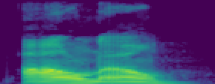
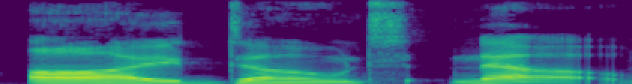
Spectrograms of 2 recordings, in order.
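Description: First: The words run together in a reduced form. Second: Each word is said fully and separately. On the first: The speaker calls it right. "We say, ... Sometimes even just slurring our words" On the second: The speaker calls it wrong. "We never say"

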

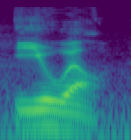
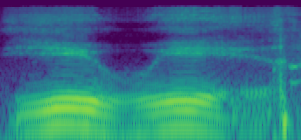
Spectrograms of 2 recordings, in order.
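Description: First: It is said in his normal voice. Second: It is said in a Yoda impression.

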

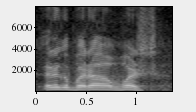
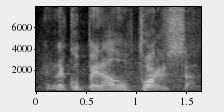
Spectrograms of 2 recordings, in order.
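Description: First: It is said weakly, with little energy. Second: It is said forcefully, with much energy.

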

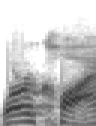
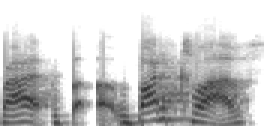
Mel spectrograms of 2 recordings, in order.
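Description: First: It is read out the English way. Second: It is said the Polish way. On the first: The speaker calls it wrong. "I was saying, oh yeah, I'm going to Wrocław" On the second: The speaker calls it right. "And they're like, oh no, you're going to Wrocław"

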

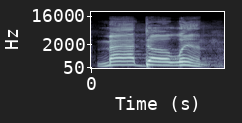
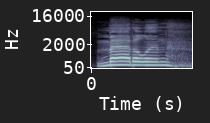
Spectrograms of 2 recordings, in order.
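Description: First: The name is said sternly, each syllable separated. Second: The name is said in a playful, amused way. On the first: The child is in trouble. "that's where you break out all the syllables" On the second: The speaker reacts to something silly. "she'll do something kind of funny or goofy. And I'll say"

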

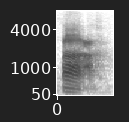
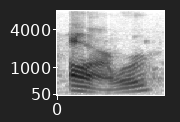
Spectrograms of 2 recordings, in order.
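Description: First: The letter ends in an open ah vowel. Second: The letter ends with a clear r sound. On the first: The speaker calls it right. "it's ah" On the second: The speaker calls it wrong. "Not R"

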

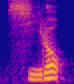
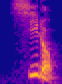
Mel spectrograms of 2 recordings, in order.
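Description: First: The pitch is low then rises on the second syllable. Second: The pitch is high then falls on the second syllable. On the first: It means a castle. "二つ目の白は建物です。" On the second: "一つ目の白は色です。"

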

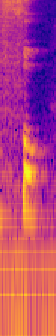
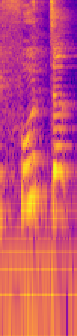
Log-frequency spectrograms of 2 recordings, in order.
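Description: First: The word is said as one syllable. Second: An extra vowel splits the word into two syllables. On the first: "bukan fuck" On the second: "dibacanya bukan fuck tapi fucek"

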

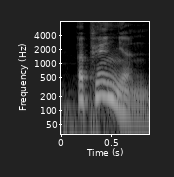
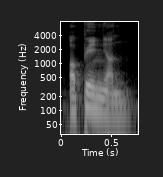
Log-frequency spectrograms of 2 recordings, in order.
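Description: First: The middle syllable is raised and stressed. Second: All syllables are stressed evenly. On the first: "I went up and hit the pin" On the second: "They would just stress it all out evenly"

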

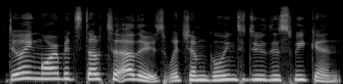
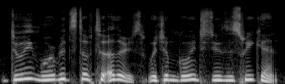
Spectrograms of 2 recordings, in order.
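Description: First: It is read in the speaker's normal voice. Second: It is read in a put-on character voice.

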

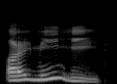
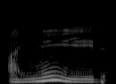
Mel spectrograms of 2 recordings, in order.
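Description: First: It is said in a whiny, complaining voice. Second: It is said in a plain, even voice.

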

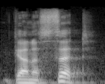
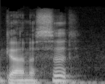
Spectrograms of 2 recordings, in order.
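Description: First: The command is said crisply and sharply. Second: The command is said softly and relaxed. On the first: The speaker calls it right. "I would sharpen up" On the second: The speaker calls it wrong. "you're quite relaxed"

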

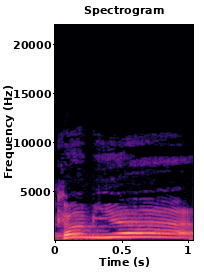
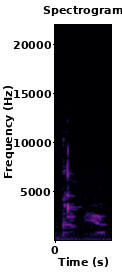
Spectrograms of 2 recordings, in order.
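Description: First: It sounds joyful and excited. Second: It is whispered secretively.

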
